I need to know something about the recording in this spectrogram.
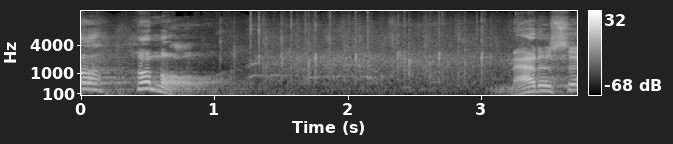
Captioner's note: audience applauding; audience cheering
